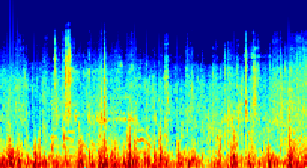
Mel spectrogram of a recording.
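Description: Wind buffeting the microphone and water sloshing against a small boat's hull, with scattered knocks and clatter from the deck.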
